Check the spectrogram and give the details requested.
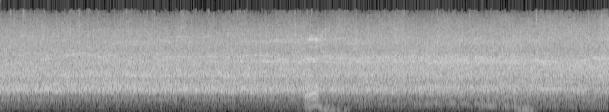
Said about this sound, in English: That's just about the loudest cheer of the fortnight. And it's just some encouragement for Tsitsipas to hold on to his serve. He raised his arm aloft and he said to the crowd, come on, give me a little bit of encouragement, get behind me here.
